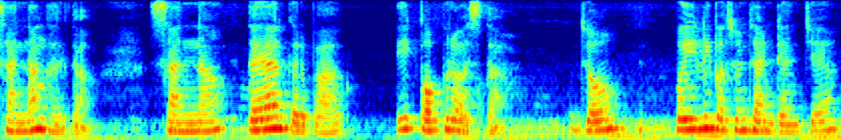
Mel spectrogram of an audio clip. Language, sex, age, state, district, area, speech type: Goan Konkani, female, 30-45, Goa, Ponda, rural, spontaneous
